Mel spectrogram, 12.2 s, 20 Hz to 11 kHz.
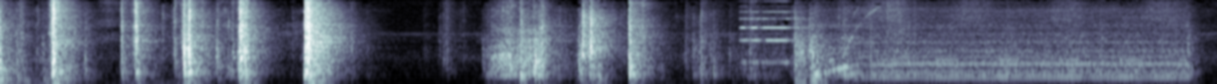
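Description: Plastic clicks and thunks as a toner cartridge is seated in an HP Laser 137 laser printer and its cover shut, the loudest about three seconds in. After a short beep, the printer's motor starts with a rising pitch and runs steadily as the printer warms up with the cartridge back in.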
